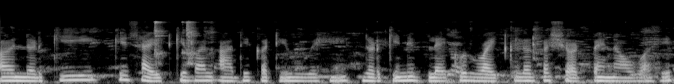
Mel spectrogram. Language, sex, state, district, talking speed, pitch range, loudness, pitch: Hindi, female, Uttar Pradesh, Muzaffarnagar, 185 wpm, 160-180 Hz, -17 LUFS, 170 Hz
